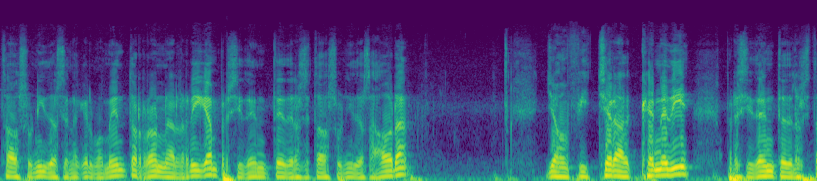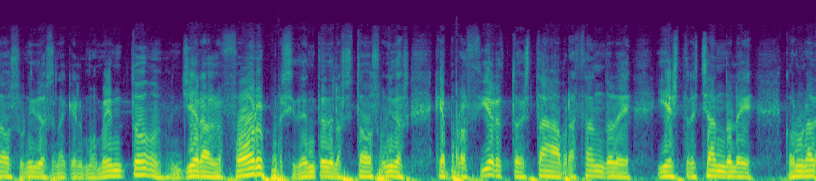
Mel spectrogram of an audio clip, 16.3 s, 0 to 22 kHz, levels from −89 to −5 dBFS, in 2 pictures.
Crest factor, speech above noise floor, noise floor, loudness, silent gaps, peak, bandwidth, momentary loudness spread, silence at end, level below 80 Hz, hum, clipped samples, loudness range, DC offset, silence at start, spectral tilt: 12 dB; 31 dB; -43 dBFS; -14 LUFS; none; 0 dBFS; 9.2 kHz; 7 LU; 0 s; -20 dBFS; none; under 0.1%; 5 LU; under 0.1%; 0 s; -8.5 dB/octave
